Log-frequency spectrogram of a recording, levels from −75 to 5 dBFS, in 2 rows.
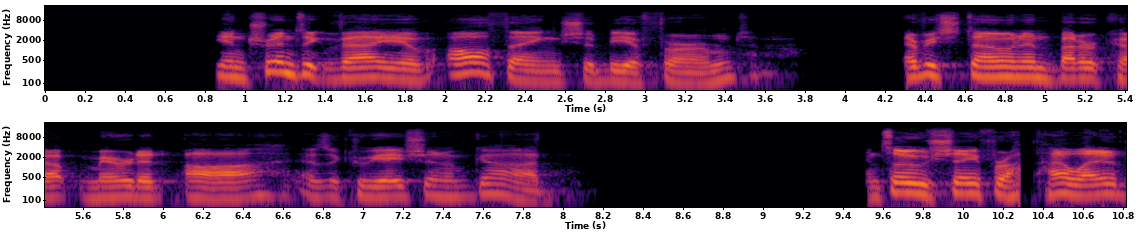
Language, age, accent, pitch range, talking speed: English, 50-69, American, 135-170 Hz, 135 wpm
